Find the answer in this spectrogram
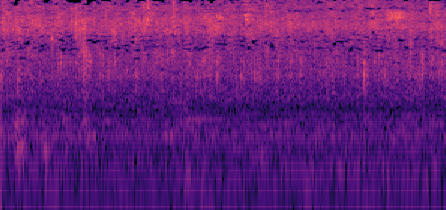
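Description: Chopped onions and curry leaves sizzling steadily in hot oil in a kadai, an even hiss.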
